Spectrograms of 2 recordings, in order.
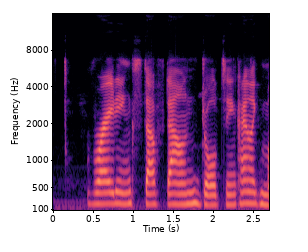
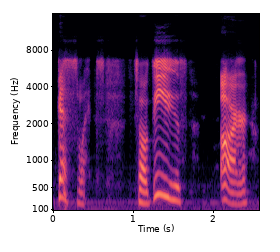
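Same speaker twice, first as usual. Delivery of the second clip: higher, excited bookish woman; eager NPC voice; 6 semitones higher than usual. Acted. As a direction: show off the crystals eagerly.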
